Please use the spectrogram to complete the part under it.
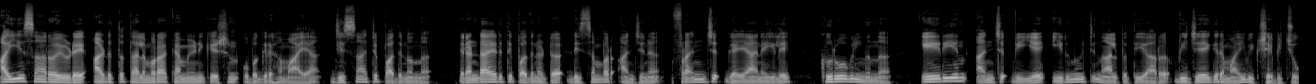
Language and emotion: Malayalam, neutral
